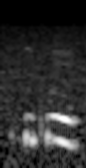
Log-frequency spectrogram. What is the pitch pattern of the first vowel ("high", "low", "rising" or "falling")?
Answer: falling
